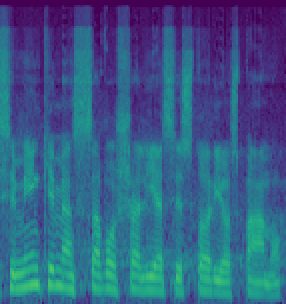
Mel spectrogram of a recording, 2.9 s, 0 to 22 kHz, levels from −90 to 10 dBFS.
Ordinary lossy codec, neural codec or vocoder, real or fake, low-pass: Opus, 16 kbps; none; real; 19.8 kHz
